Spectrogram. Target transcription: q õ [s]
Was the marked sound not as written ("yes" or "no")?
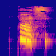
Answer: yes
